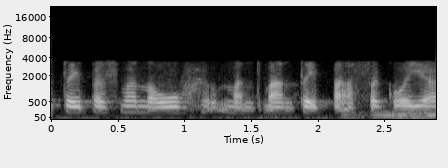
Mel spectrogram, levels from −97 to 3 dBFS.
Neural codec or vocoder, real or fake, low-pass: none; real; 3.6 kHz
